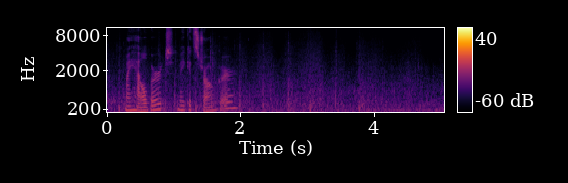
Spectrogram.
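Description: Armoured footsteps clank on stone as a figure runs.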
